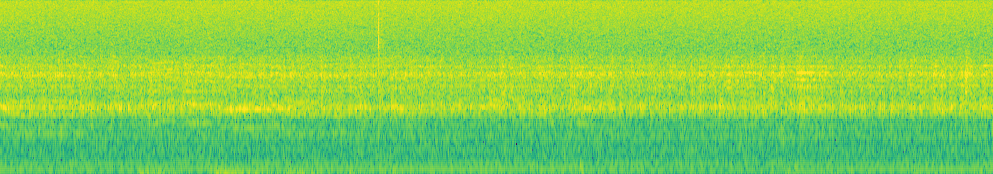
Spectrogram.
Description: I thoroughly test the Airline vacuum tube radio with a SiriusXM satellite radio to replicate the audio connection arrangement that results in an annoying hum.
